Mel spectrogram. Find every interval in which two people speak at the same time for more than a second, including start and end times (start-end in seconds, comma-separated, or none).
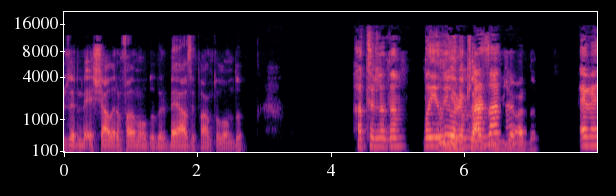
5.6-6.9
